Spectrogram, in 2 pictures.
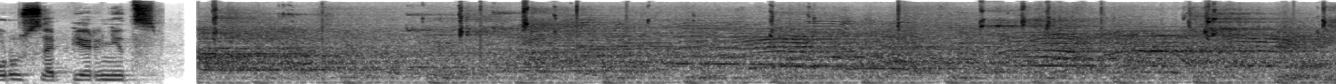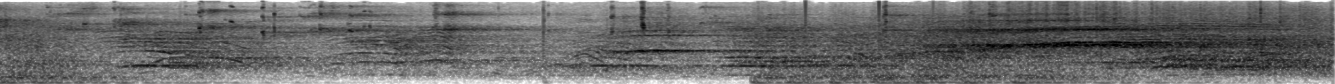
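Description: A crowd in a large echoing hall murmurs and cheers.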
